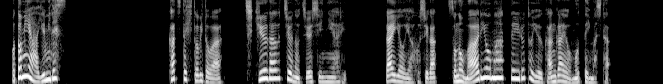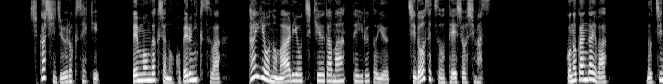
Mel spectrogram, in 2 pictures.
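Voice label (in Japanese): ナレーション, ボイスサンプル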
